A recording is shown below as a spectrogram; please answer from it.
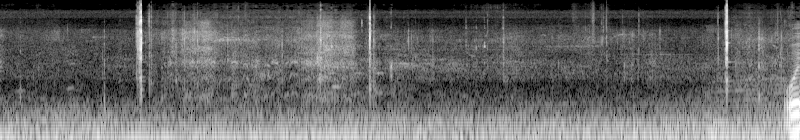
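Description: Shimano SLX MGL baitcasting reel being cast and retrieved: three short, sharp clicks spread over several seconds above a steady low outdoor rumble.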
